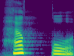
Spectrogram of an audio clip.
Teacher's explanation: Nah ini termasuk qalqalah kubra karena qalqalahnya itu ada di akhir. Suknya itu karena berhenti dibacanya memantul. Pantulannya besar. · Kemudian di sini juga ada alif lam namanya alif lam qamariah. Karena alif lam menghadapi huruf qamariah yaitu ha maka lam dibaca jelas. Haqu. Nah ini termasuk qalqalah kubra karena qalqalahnya itu ada di akhir.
